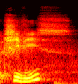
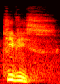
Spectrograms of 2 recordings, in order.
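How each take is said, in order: First: The word begins with a soft ch sound. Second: The word begins with a hard k sound. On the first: "Au lieu de" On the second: "on va prononcer dans la prononciation restituée"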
